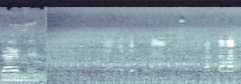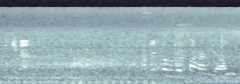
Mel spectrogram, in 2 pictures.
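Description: Steady low rumble of roadside traffic, with short snatches of people talking.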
